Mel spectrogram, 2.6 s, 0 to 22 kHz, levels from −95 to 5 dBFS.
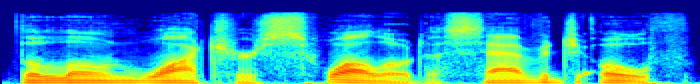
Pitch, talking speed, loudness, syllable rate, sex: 90 Hz, 160 wpm, -19 LUFS, 5.0 syllables/s, male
